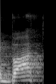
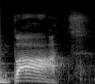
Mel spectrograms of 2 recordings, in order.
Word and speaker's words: bought: I bought 2 tickets for the concert. Alors, I bought, ok? Bought, le O-U-G-H-T se prononce comme le A-U-G-H-T.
